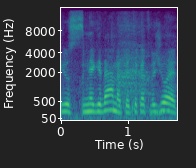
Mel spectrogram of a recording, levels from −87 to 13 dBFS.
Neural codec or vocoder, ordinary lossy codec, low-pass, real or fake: none; AAC, 64 kbps; 14.4 kHz; real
